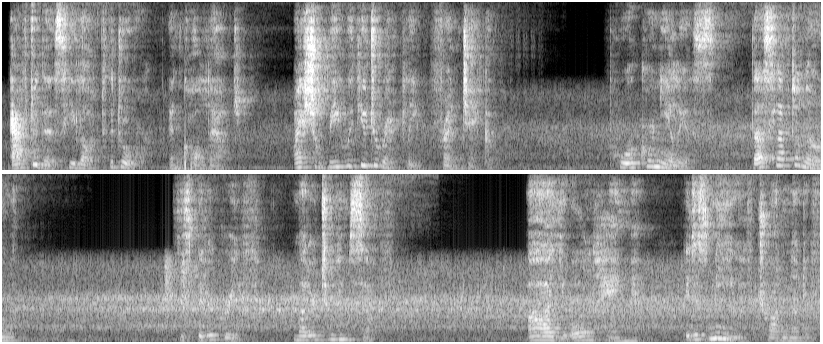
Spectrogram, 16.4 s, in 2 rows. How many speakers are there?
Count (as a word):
one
